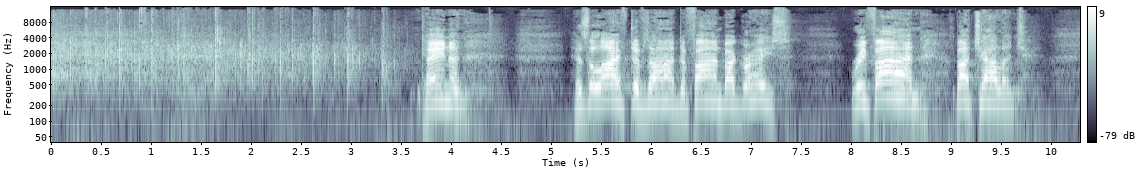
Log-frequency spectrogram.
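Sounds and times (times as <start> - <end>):
audience clapping: 0.0 - 3.7
speech: 3.7 - 4.4, 5.2 - 7.4, 8.0 - 9.8.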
